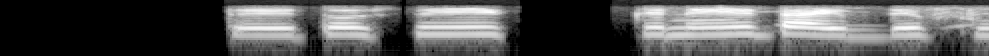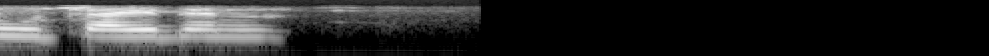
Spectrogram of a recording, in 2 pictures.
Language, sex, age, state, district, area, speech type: Dogri, female, 18-30, Jammu and Kashmir, Reasi, rural, conversation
